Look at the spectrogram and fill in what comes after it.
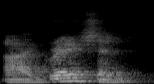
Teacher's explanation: En la palabra aggression tenemos dos schwas nuevamente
